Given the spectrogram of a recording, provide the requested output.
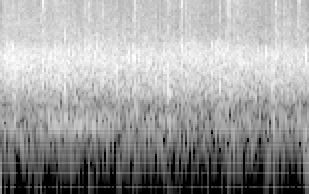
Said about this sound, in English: This is a lot of moving parts, and they deserve our thanks. Let's have a quick round of applause. Thank you very much.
